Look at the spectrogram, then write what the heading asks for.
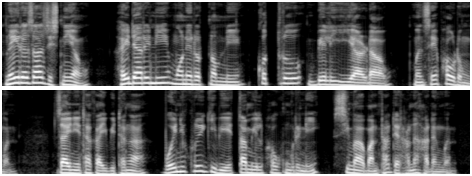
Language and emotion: Bodo, neutral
